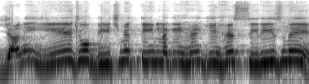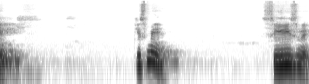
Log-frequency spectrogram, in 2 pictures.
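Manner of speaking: full-throated, loud yelling. Explaining a series to listeners hearing him through a mic: shouting. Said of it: "मैं इतना चिल्ला क्यों रहा हूं यार".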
